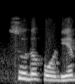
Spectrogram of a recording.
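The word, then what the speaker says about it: pseudopodia: Fingers like projection called सूडोपोडिया। P silent है। याद रखिएगा जो सूडोपोडिया उसके अंदर जो उसका पी है वो साइलेंट है।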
